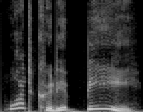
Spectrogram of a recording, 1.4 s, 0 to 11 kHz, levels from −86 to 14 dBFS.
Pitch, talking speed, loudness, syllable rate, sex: 265 Hz, 170 wpm, -15 LUFS, 3.1 syllables/s, female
